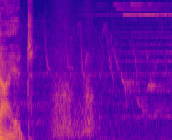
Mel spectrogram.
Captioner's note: elephant exhales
